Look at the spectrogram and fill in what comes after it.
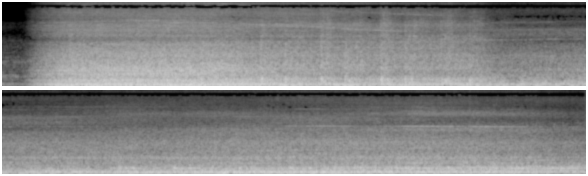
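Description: Train moving through a rail yard: a loud, steady rumble of wheels and running gear that starts suddenly about half a second in and eases slightly after about seven seconds.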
